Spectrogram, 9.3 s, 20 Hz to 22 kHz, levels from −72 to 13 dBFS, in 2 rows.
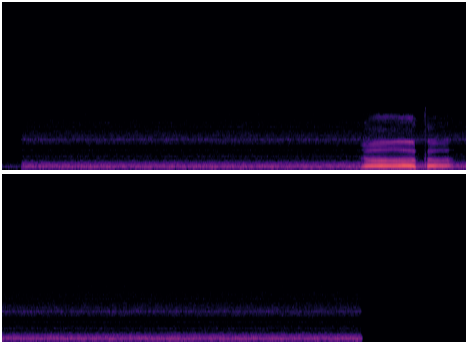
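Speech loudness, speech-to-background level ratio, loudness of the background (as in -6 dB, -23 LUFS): -26.0 LUFS, 18.5 dB, -44.5 LUFS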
